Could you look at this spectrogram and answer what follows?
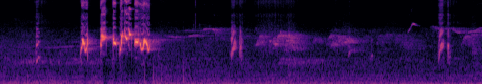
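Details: A caged red-whiskered bulbul sings a full second of quick, liquid whistled notes in a tumbling phrase, followed by scattered single chirps and soft calls spread over the following seconds.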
